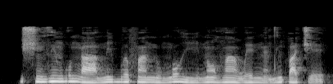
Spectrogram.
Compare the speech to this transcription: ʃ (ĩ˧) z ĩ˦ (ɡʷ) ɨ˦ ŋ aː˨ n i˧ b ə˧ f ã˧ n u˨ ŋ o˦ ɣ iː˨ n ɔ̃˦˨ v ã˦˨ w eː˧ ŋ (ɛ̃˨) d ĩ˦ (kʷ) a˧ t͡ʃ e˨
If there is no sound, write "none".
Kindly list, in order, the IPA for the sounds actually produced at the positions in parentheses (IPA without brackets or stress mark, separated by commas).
ĩ˧, ɡʷ, ɛ̃˨, p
